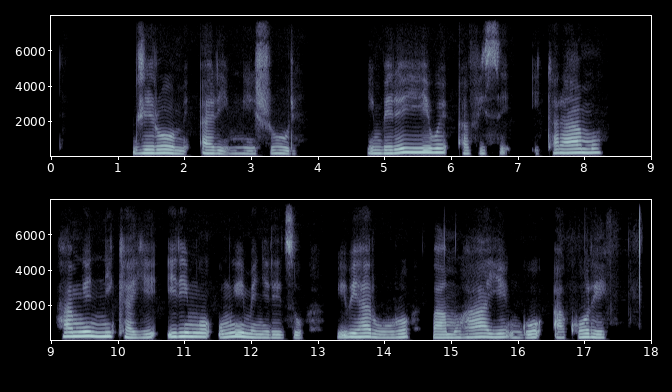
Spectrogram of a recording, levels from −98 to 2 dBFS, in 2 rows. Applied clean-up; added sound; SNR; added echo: none; none; none; none.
